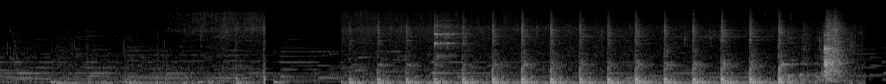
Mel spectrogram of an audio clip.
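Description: Bundi batter for motichoor ladoo dropped into hot ghee, a continuous frying sizzle joined by a regular series of sharp metallic taps of a ladle or spoon against the pan, building toward the end.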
